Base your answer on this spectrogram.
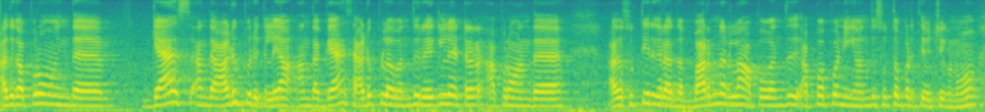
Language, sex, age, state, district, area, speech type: Tamil, male, 18-30, Tamil Nadu, Tiruvannamalai, urban, spontaneous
